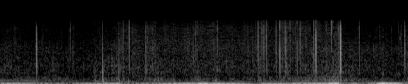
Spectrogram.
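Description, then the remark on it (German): Steady rain patters down with scattered sharper drops clicking on a hard surface, a continuous soft hiss with brief louder taps throughout and no voices. “Das Wetter wird freundlicher. Bei 10 Grad regnet es kaum.”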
